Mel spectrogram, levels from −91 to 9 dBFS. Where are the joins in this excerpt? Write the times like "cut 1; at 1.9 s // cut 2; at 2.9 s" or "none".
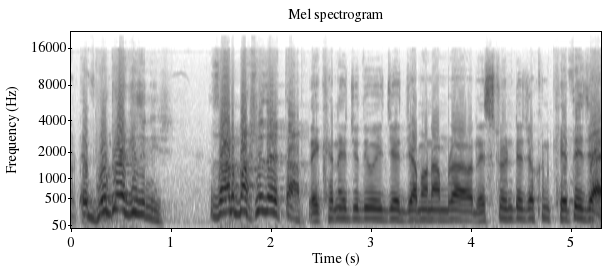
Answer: cut 1; at 2.3 s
